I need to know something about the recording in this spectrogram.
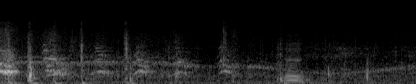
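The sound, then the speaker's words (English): A sled dog team in the snow barks and whimpers in quick, overlapping bursts, lively, with a man's voice briefly calling out among the yelps. “Stop them dogs”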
